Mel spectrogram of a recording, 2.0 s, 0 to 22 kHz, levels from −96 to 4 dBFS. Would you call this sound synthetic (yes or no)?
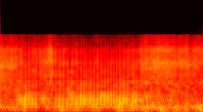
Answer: yes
